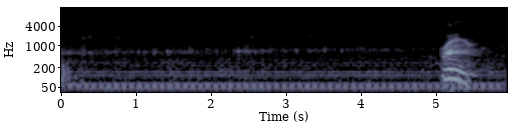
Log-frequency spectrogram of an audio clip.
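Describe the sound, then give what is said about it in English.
Liquid is poured into a container with a low, steady bubbling hiss, then a short, louder gurgling splash near the end. No one speaks. “Now, I'm just going to pour this in here, right up.”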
